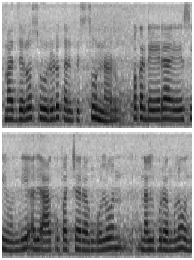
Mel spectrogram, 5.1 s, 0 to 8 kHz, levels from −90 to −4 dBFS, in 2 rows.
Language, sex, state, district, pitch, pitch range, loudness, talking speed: Telugu, female, Telangana, Mahabubabad, 225 Hz, 215-240 Hz, -14 LUFS, 165 wpm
